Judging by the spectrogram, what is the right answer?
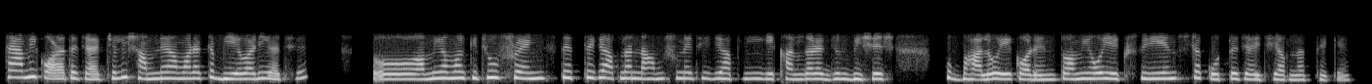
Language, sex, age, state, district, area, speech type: Bengali, female, 18-30, West Bengal, Darjeeling, urban, conversation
